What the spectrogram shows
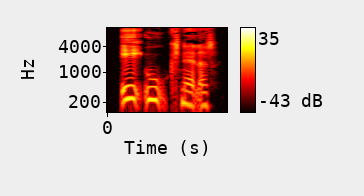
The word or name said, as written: EU-knallert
